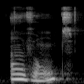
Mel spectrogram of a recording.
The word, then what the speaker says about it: inventes: la marque de tu c'est le S à la fin donc tu inventes avec le S même si on ne le prononce pas tu inventes de blagues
